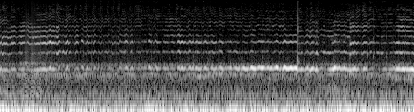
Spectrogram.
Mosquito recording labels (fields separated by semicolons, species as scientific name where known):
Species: Culex quinquefasciatus; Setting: cup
